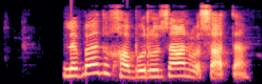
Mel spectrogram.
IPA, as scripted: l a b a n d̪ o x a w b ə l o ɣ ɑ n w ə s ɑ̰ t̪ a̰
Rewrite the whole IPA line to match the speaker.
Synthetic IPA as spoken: l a b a d̪ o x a b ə ɾ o z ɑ n w ə s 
